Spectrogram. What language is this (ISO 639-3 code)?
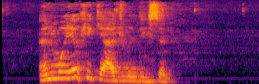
kab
